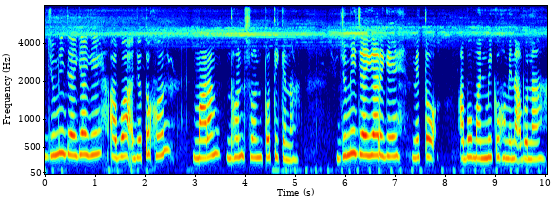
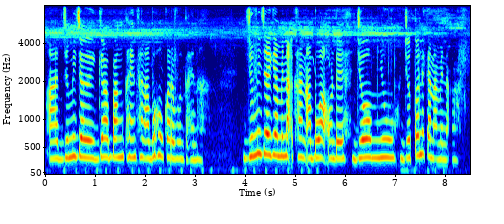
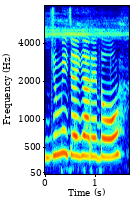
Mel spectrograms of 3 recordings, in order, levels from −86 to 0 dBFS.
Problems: none marked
